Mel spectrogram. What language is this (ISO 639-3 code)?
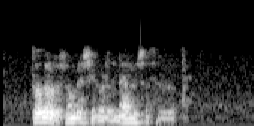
spa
